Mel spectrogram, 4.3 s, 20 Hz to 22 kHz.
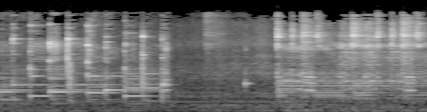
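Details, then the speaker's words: Xiaomi Mi Note 5 whose ringer sound was cracking, after replacing the IC and reworking the resistors: ringtone plays as clear, clean notes with a short pause and no crackle or rattle. Normal speaker. "देखिए अभी तक तो कम हो जाता। सुधर गया guys."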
